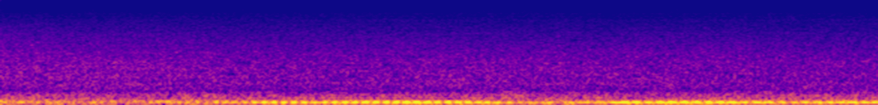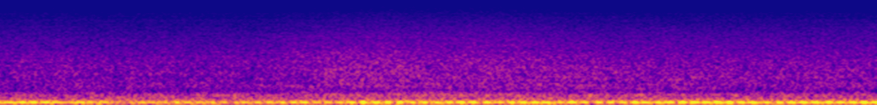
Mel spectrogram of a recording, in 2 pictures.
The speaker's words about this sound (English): There's a boat in the ocean right now.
